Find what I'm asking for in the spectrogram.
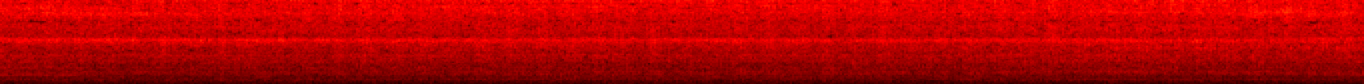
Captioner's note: clockwork motor running normally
